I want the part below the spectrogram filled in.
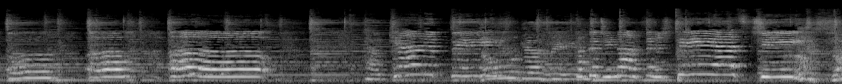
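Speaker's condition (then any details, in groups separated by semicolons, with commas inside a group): No condition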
